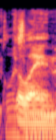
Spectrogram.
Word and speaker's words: Ghislaine: Ghislaine Maxwell.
